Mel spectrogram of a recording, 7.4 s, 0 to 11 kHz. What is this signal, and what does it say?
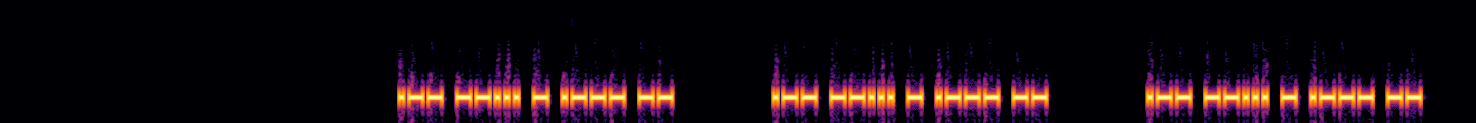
Morse code, heard as a keyed tone, about 51 wpm, 700 Hz. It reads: W7TJM W7TJM W7TJM
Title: USA Call Signs - 5 Characters - Repeated 3x - 50wpm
